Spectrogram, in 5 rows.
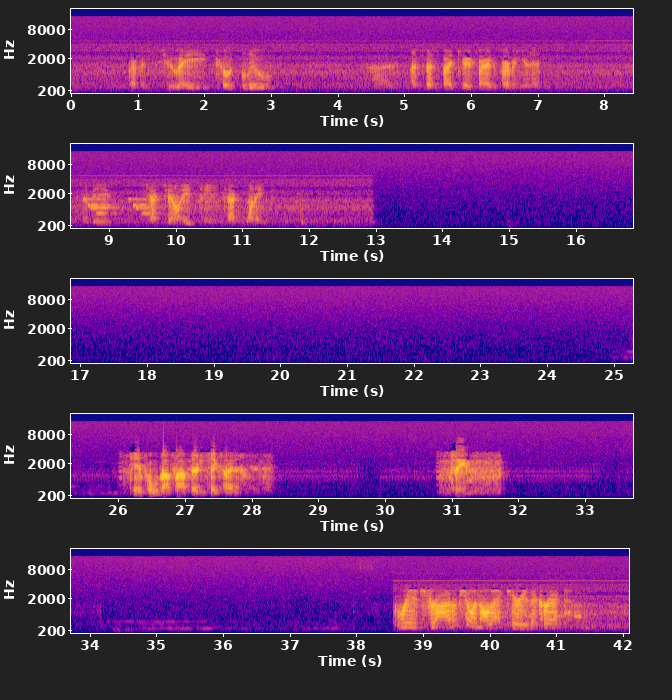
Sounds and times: Radio: 0:00.8 - 0:03.1, 0:04.4 - 0:07.2, 0:08.5 - 0:13.0, 0:26.0 - 0:28.4, 0:30.0 - 0:31.9, 0:38.6 - 0:42.1
Speech: 0:00.9 - 0:03.0, 0:04.4 - 0:07.1, 0:08.6 - 0:11.5, 0:26.1 - 0:28.4, 0:30.8 - 0:31.8, 0:38.6 - 0:41.4.

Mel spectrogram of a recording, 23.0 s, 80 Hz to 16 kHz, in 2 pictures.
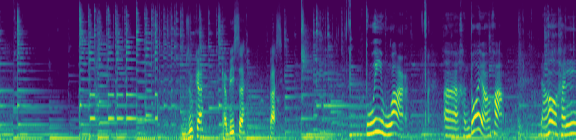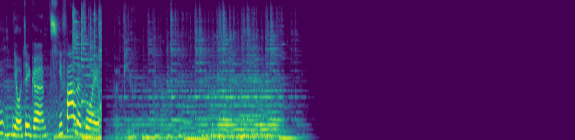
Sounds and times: Music: 0:00.0 - 0:18.0.

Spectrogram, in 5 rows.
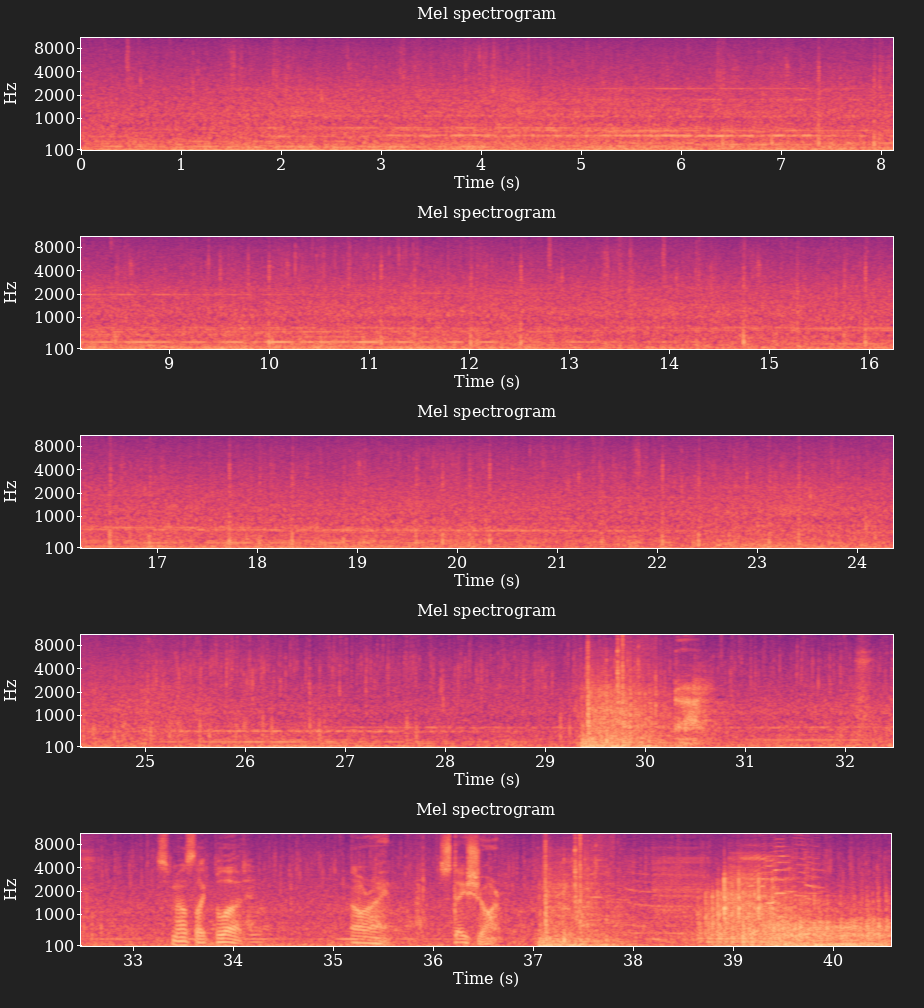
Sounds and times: Run: 0:06.3 - 0:29.2.

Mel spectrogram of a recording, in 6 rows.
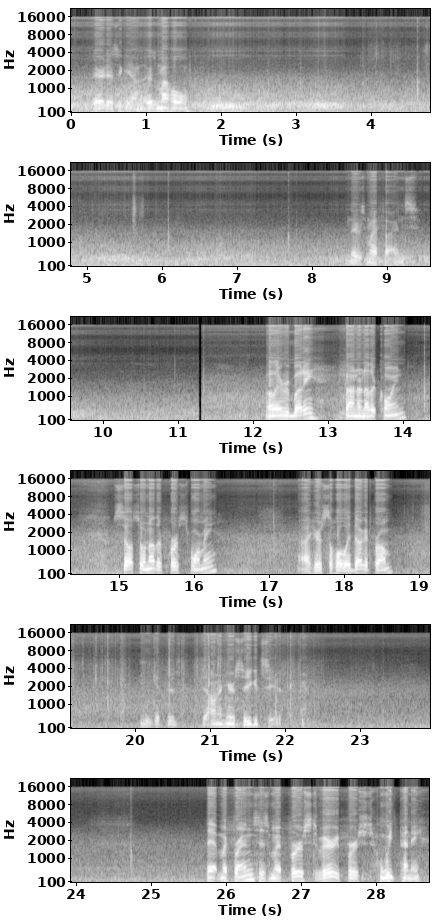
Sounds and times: Speech: 0:00.3 - 0:01.6, 0:08.5 - 0:09.4, 0:12.2 - 0:14.1, 0:15.0 - 0:16.4, 0:17.4 - 0:18.7, 0:20.1 - 0:22.3, 0:25.8 - 0:28.7.

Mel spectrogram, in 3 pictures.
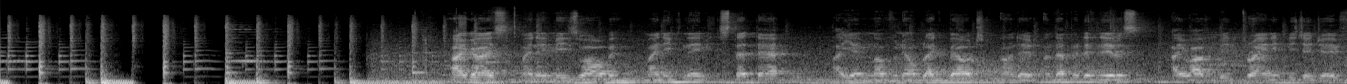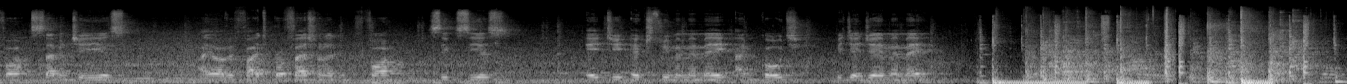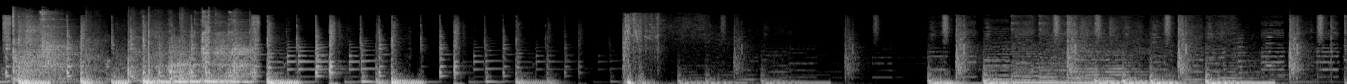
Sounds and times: Speech: 0:04.5 - 0:14.8, 0:15.5 - 0:18.6, 0:19.3 - 0:22.8, 0:23.8 - 0:25.2.

